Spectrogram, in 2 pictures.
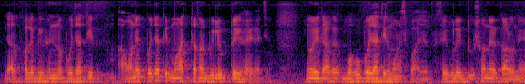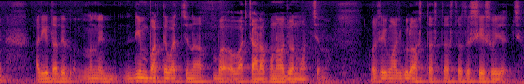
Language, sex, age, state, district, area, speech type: Bengali, male, 30-45, West Bengal, Howrah, urban, spontaneous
